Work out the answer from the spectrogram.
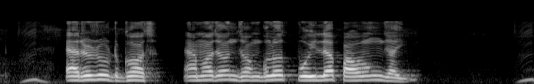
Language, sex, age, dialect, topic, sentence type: Bengali, male, 18-24, Rajbangshi, agriculture, statement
